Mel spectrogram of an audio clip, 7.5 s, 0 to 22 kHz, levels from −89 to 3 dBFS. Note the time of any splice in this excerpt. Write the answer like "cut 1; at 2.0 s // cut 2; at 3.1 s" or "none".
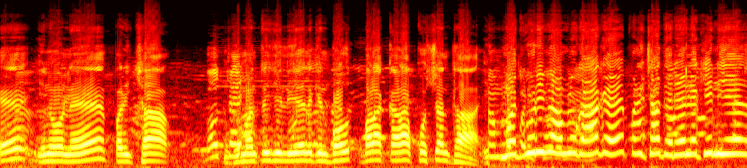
cut 1; at 4.8 s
